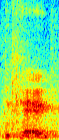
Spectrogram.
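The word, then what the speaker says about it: piqué: call the performance pique it's spelled like performance peak but they have a little apostrophe on the e so i think they pronounce it pk i've ordered two yards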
